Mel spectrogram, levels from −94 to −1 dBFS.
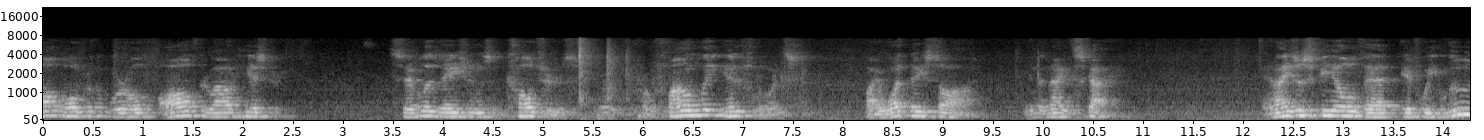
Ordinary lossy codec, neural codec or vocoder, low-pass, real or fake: MP3, 64 kbps; none; 7.2 kHz; real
